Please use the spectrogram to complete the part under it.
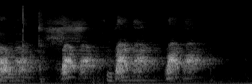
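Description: A dog barks three times in an even rhythm, each bark loud and near with a short whine-like tail, in a quiet indoor room with no talk over it.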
